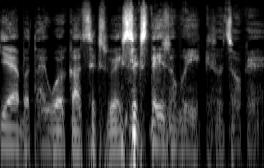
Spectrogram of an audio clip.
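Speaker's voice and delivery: mimicked woman's smoker voice. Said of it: "she has a smoker's voice".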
